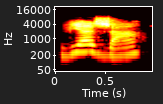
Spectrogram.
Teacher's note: We don't pronounce the R.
